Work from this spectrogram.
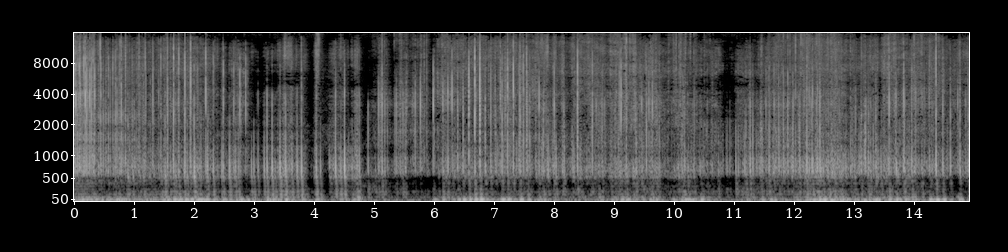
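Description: Long nails scratch across the bumpy texture of a large, empty, yellow textured plastic tray. The result is a dense, continuous run of rapid crackling and crinkly scraping, bright and gritty, centered in the mid range around 770 Hz. It swells and briefly drops out several times over the fifteen seconds, with a faint low hum underneath.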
